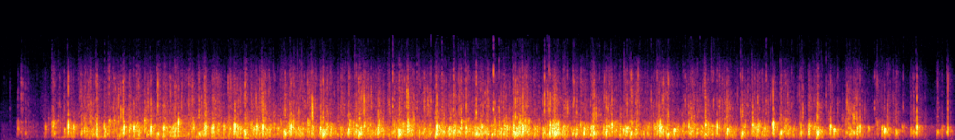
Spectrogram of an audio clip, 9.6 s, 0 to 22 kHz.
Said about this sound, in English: I hope the move-in process went well, and I'd like for you to join us in giving a warm round of applause to the more than 700 orientation volunteers.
